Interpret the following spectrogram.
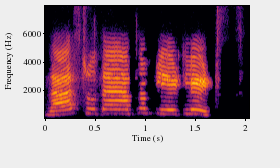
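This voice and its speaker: A woman's voice: high voice, steady tone, normal speed, pushed and bright, no echo. A woman biology teacher lecturing in a classroom, asking the class questions and repeating their answers back, in a dull lo-fi recording. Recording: dull lo-fi sound.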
